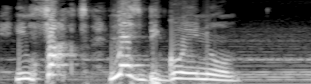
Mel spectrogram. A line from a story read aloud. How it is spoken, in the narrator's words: he shouted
